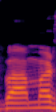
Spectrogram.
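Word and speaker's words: Balmer: हाय रे लमन सरीज बमर series प fund bracket पासन हा वही तो बोलता तो सरनाम पढ़ना चाहिए यह नियम बामर सरीज स्पेलिंग क्या लिखेगा बी ए एल एम ई आर L silent होता है बी ए एल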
